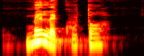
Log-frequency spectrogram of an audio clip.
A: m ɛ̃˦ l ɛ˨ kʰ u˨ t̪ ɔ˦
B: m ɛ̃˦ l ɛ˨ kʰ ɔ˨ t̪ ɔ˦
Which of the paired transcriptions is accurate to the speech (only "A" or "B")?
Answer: A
